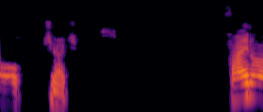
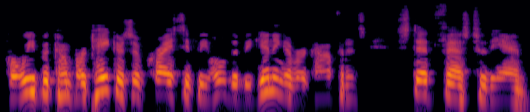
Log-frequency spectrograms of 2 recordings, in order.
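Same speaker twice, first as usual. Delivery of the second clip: raised, emphatic preacher's reading; scripture reading; 4 semitones higher, 4 dB louder than usual. Acted. Preacher reading a warning from Hebrews to the congregation, emphatic scripture reading. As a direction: read the verse out with urgent emphasis.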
